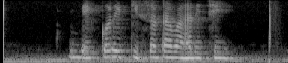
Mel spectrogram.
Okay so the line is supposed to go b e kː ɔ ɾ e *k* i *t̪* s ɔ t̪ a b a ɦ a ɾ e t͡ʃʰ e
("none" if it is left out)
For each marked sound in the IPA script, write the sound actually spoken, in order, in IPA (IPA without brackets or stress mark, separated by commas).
k, none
